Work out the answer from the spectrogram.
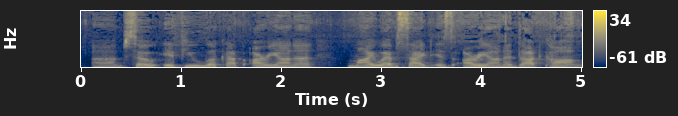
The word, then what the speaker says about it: Ahriana: H at the beginning so it is not Ariana it's Arianna Nonna and so if you look up Arianna my website is Arianna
